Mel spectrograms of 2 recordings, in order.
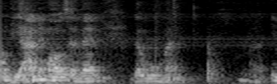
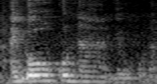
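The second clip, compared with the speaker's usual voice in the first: retold yell; 7 semitones higher, 6 dB louder than usual. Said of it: "dinig na dinig daw yung boses".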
